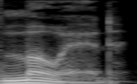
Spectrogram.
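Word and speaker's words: מועד: The Hebrew word that defines exactly what is happening to you is moed. Pronounce it with me in a low voice wherever you are. Moed. Moed means appointed time or set meeting.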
